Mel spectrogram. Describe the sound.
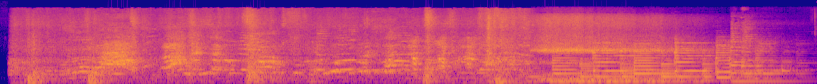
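In a video filmed by neighbourhood residents, several sharp, heavy thuds of blows land at irregular intervals while a man screams and other voices shout in a tense, crowded scene, followed by a steadier tonal sound near the end.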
